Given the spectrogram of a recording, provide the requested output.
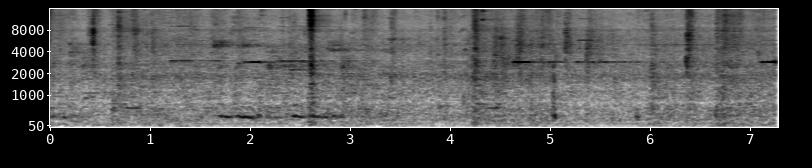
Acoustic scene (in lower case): subway station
